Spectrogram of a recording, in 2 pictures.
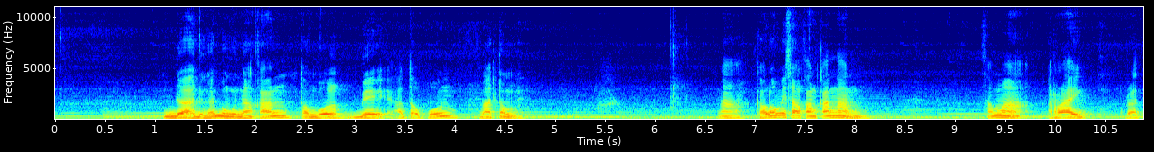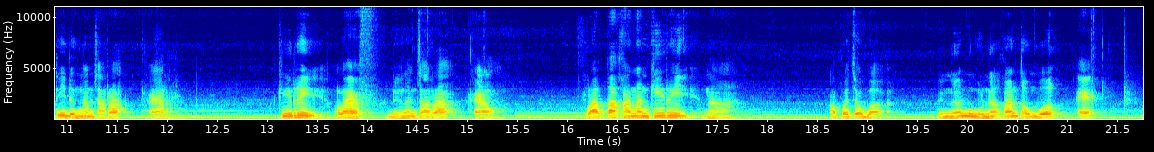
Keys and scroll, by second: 6.6 b, 12.2 r, 15.5 l.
